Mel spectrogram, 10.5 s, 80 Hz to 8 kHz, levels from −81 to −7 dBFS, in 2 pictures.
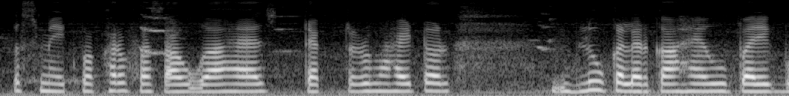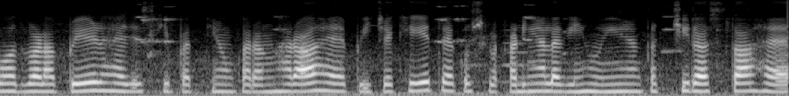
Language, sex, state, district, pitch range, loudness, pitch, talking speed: Hindi, female, Bihar, Jamui, 225-235 Hz, -22 LUFS, 230 Hz, 205 wpm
